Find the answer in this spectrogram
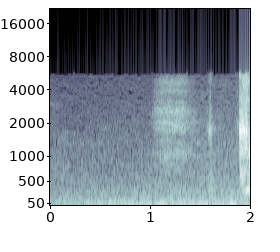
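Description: A woman's sharp breath in about a second in, followed by the start of her speech at the very end.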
